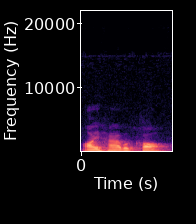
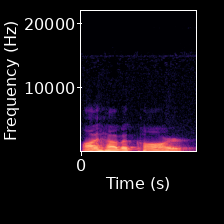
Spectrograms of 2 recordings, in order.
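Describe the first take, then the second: First: The final r in car is silent. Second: The final r in car is pronounced. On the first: "ಅಲ್ಲ British, ಅವರು just ಖಾ" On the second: "Americans ಏನು ಮಾಡ್ತಾರೆ... ಆರ್ನ pronounce ಮಾಡ್ತಾರೆ"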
